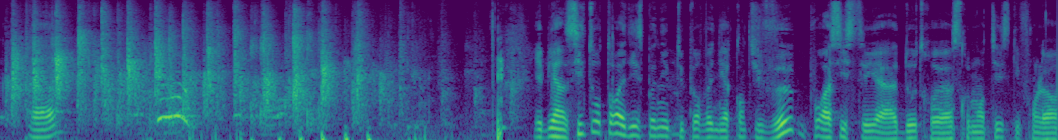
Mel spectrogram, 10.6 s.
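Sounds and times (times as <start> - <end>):
audience clapping hands in applause: 0.0 - 5.4
speech: 5.4 - 10.5.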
